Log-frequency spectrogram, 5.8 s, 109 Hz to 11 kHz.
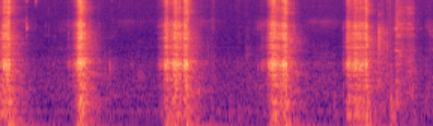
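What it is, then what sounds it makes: Wooden spoon blank being carved. A small gouge scrapes and hollows the bowl of a solid, pale wooden spoon blank lying flat on a cutting mat. Five separate rasping strokes about a second apart each give a quick, dry scrape centered near 1 kHz with bright edges, then fade quickly. A faint low hum runs underneath the whole time.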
